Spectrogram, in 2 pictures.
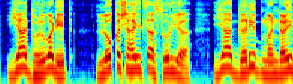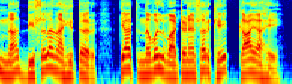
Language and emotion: Marathi, neutral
